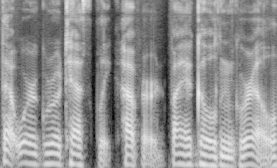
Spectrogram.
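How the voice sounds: With fairly even intonation, this is a natural reading voice.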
